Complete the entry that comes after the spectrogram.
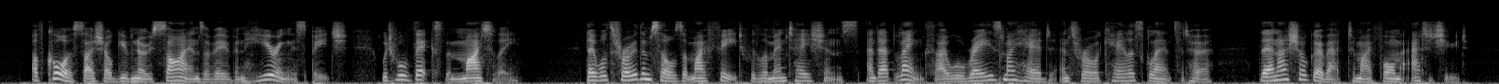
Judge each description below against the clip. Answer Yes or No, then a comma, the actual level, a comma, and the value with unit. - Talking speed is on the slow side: No, average, 200 wpm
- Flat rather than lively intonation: No, average, 4.8 semitones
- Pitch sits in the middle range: Yes, medium, 150 Hz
